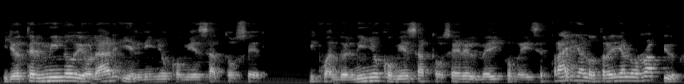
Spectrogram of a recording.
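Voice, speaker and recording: An older man shares a personal testimony at a church gathering. He tells the story earnestly and voices the people in it. The recording is a little dull, with quiet music behind him. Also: mid-range voice, brisk. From Colombia. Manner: earnest storyteller, acts out dialogue. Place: church conference.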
